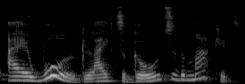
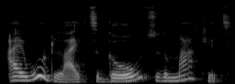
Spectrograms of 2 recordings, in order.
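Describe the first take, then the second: First: Some words get strong stress in a rhythm. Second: The same.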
